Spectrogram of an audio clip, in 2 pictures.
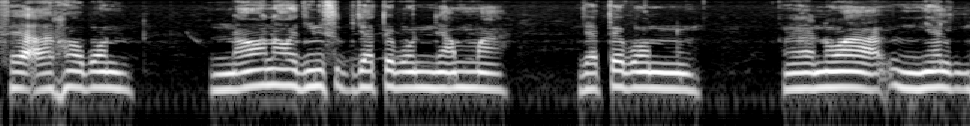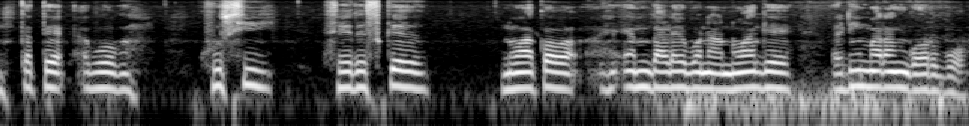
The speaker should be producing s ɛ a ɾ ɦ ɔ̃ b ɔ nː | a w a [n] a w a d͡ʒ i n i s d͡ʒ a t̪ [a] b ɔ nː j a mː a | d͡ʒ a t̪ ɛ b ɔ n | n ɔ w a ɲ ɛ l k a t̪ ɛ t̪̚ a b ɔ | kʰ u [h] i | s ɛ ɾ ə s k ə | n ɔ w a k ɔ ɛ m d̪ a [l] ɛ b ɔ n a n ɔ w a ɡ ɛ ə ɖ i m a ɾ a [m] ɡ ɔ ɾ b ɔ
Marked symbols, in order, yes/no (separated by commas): yes, no, no, no, no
